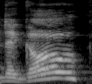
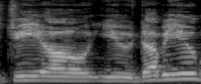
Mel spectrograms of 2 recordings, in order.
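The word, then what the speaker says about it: De Gouw: There's Jessica DeGoe. I think that's how you say it. It's Gouw.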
